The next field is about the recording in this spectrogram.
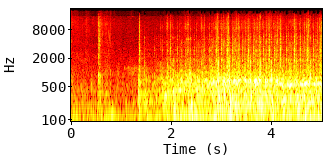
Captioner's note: sound of sewing machine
